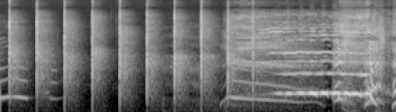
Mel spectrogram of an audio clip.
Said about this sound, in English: I really want to applaud right now. Okay, let's applaud.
